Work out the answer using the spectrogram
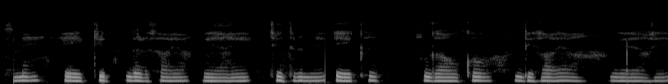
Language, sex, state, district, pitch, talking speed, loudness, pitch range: Hindi, female, Uttar Pradesh, Ghazipur, 170 Hz, 135 wpm, -36 LUFS, 165-175 Hz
